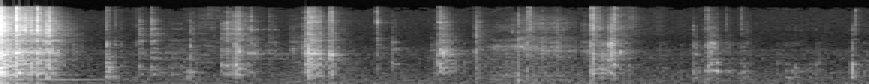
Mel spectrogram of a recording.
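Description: A single sharp snap as the mini PC's tight-fitting cover panel pops free, with a brief ring after it, followed by light clicks and rustling handling noise as the panel is lifted open.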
